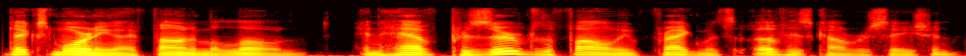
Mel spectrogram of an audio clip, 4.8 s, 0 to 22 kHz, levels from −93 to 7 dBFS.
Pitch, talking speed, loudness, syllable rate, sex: 120 Hz, 185 wpm, -19 LUFS, 5.8 syllables/s, male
